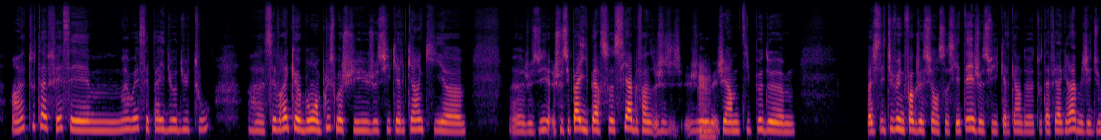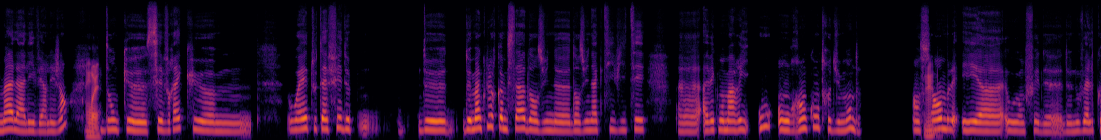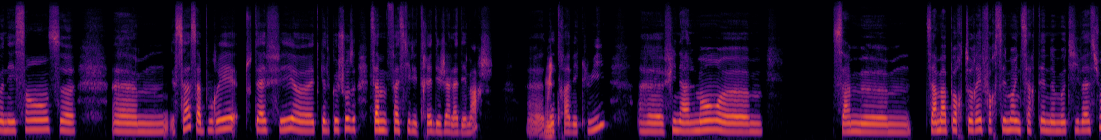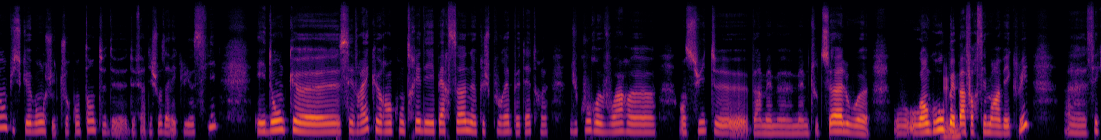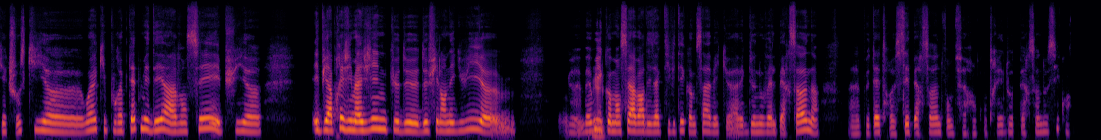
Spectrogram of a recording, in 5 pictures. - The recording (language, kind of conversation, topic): French, advice, Comment retrouver durablement la motivation quand elle disparaît sans cesse ?
- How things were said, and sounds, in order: none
